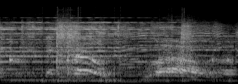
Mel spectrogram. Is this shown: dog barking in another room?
no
